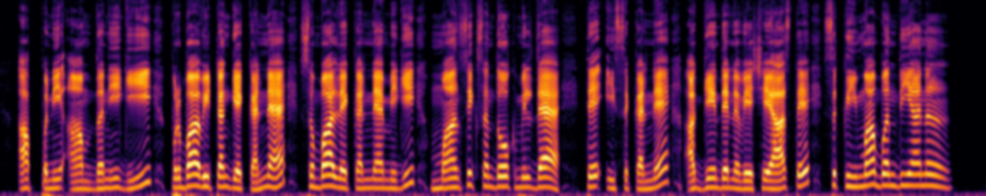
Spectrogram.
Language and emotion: Dogri, happy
